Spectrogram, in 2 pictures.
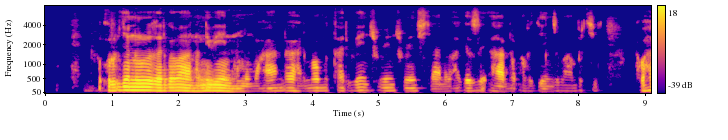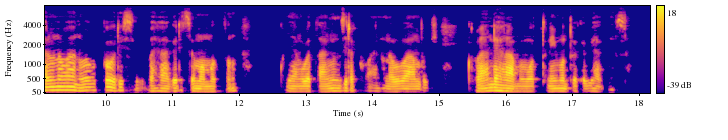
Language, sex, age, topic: Kinyarwanda, female, 18-24, government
